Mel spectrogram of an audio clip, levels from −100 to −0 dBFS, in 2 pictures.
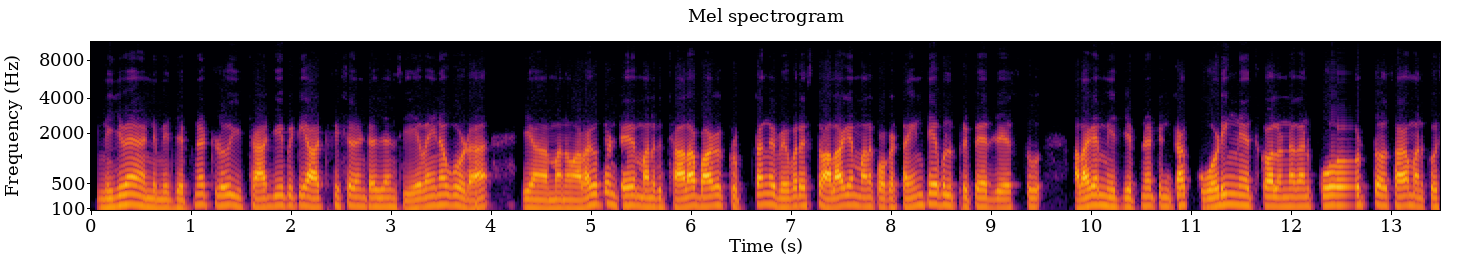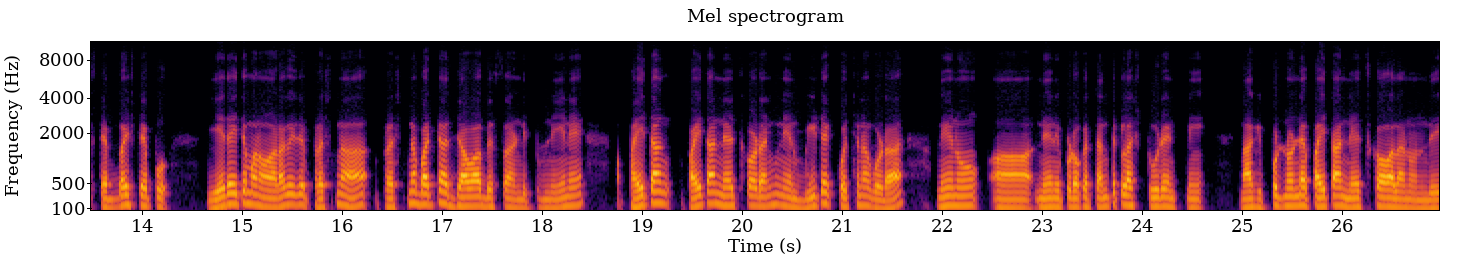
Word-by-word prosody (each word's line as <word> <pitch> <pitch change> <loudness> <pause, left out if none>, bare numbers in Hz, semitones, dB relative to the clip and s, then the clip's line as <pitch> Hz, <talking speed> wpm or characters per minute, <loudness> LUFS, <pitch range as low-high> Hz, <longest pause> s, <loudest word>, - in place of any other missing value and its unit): నిజమే 145 +6 +2
అండి. 125 -3 -2
మీరు 115 -2 -5
చెప్పినట్లు 145 +6 -4
ఈ - - -5
చాట్ 120 +2 +2
జీపీటీ, 145 -1 -4
ఆర్టిఫిషియల్ 135 +3 -4
ఇంటెలిజెన్స్ 130 -1 -3
ఏవైనా 135 +6 0
గూడా 130 -3 +2 0.5
యాహ్! 115 -1 +2
మనం 115 0 -1
అడగతుంటే 155 +2 0 0.2
మనకు 125 0 0
చాలా 120 +3 +7
బాగా 140 +2 +5
క్లుప్తంగా 155 +8 -2
వివరిస్తూ, 140 +3 -2
అలాగే 135 +5 +5
మనకొక 125 -1 -1
టైమ్‌టేబుల్ 150 +4 0
ప్రిపేర్ 130 -1 -2
చేస్తూ, 120 +2 -4 0.5
అలాగే 135 +5 +5
మీరు 130 -3 -2
జెప్పినట్టు 140 +1 -4
ఇంకా 145 +3 +1 0.2
కోడింగ్ 145 +6 +1
నేర్చుకోవాలన్నా 135 -1 0
గానీ, 135 -1 -2
కోడ్‌తో 145 +1 +2
సహా 140 -1 +5
మనకు 130 0 -3
స్టెప్ 120 -1 -3
బై 145 - +4
స్టెప్ 140 -3 -2 0.6
ఏదైతే 165 +4 +2
మనం 140 -4 +2
అడగిజే 155 +4 +1
ప్రశ్న, 120 +6 -3 0.4
ప్రశ్న 125 +8 -4
బట్టి 160 +3 +3
అది 150 - -2
జవాబిస్తదండి. 130 -4 +2
ఇప్పుడు 115 +1 -12
నేనే 135 +5 -4 0.5
పైథాన్, 155 +8 +4 0.2
పైథాన్ 160 +4 +3
నేర్చుకోవడానికి 140 +1 -1
నేను 125 -3 -3
బీటెక్‌కి 160 +7 -3
వచ్చినా 145 +3 -5
కూడా 110 0 +3 0.5
నేను 140 +1 0 0.4
ఆహ్, 115 0 +2
నేను 125 +1 0
ఇప్పుడు 125 +1 +1
ఒక 130 - -1
10థ్ 125 +1 -1
క్లాస్ 145 -2 +2
స్టూడెంట్‌ని 130 -3 -3 0.5
నాకిప్పటి 120 +3 0
నుండే 140 +1 +3
పైథాన్ 130 0 +3
నేర్చుకోవాలని 125 -1 +3
ఉంది. 110 +1 -4
135 Hz, 150 wpm, -23 LUFS, 125-145 Hz, 0.6 s, చాలా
